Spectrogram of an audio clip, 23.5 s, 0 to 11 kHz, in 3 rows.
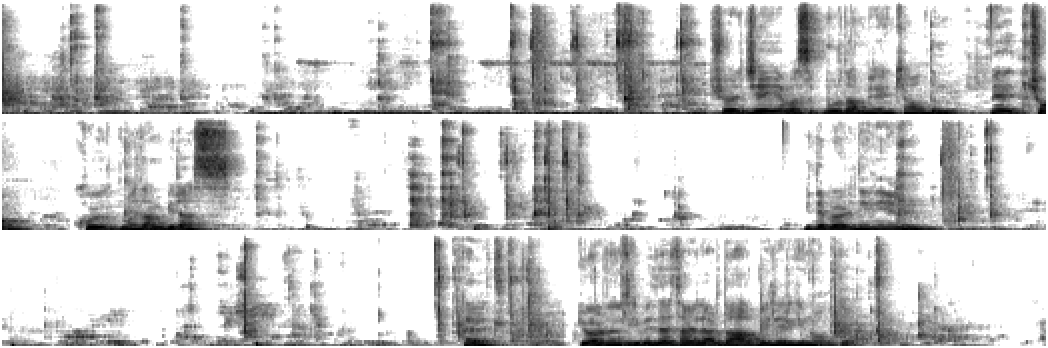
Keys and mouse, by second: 18.5 right click, 21.5 right click.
